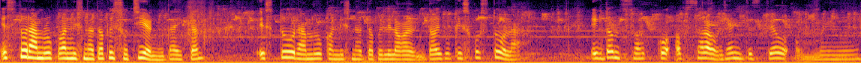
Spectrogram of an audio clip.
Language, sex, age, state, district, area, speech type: Nepali, female, 30-45, West Bengal, Alipurduar, urban, spontaneous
